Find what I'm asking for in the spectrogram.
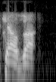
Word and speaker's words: Calzada: Coach, did you finally find your quarterback in Calzada, if I said it correctly? Calzada? – Yeah, Calzada. It is.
